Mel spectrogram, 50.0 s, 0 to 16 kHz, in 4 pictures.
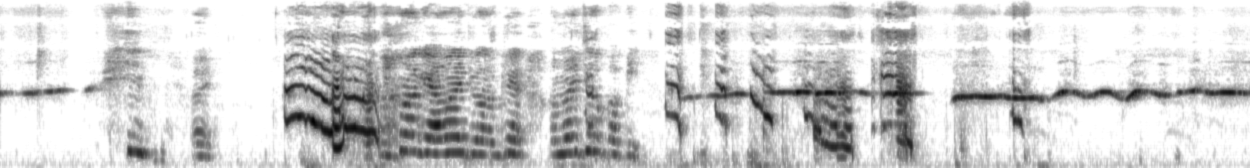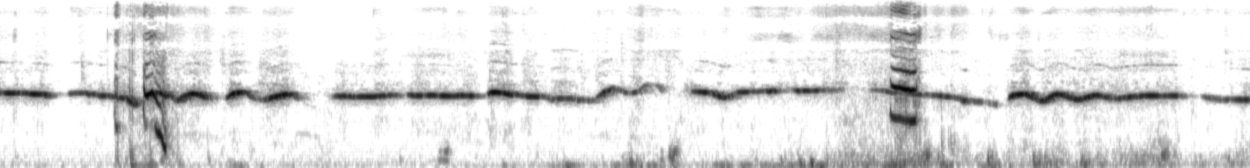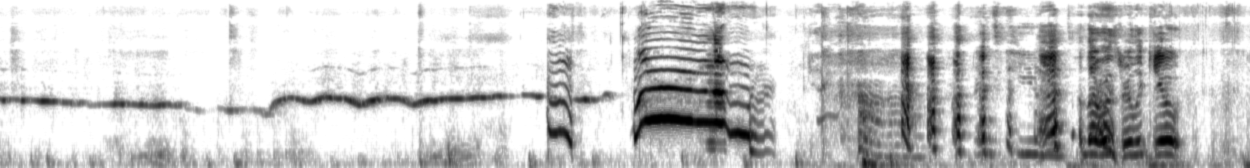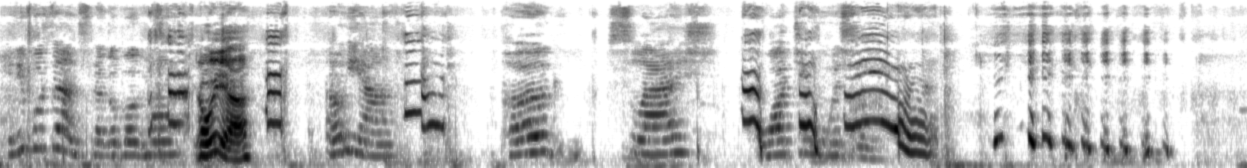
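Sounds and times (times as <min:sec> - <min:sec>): person whistling a tune: 0:00.0 - 0:01.4, 0:07.0 - 0:32.5
puppy whimpering: 0:02.8 - 0:04.0, 0:06.6 - 0:10.4, 0:13.6 - 0:14.6, 0:21.2 - 0:22.1, 0:30.4 - 0:38.1, 0:38.9 - 0:40.5, 0:41.3 - 0:42.1, 0:44.4 - 0:49.2.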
